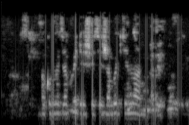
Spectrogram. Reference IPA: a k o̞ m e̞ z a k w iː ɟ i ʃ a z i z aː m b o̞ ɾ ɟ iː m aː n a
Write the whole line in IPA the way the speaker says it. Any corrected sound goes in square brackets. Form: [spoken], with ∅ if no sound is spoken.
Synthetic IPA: a k o̞ m e̞ z a k w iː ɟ i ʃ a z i [ʒ] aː m b o̞ ɾ ɟ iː m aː n a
